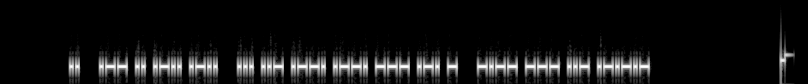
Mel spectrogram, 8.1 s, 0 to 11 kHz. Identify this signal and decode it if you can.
Morse code, heard as a keyed tone, about 40 wpm, 700 Hz. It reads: I WILL SUPPORT YOU.
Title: Sentences from Top 1000 Words - Review Part 5 - 40wpm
